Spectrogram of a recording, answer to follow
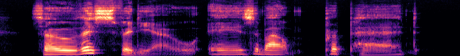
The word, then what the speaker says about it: Prepar3D: So this video is about Prepared. It is written Prepar3D, but it's pronounced Prepared.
